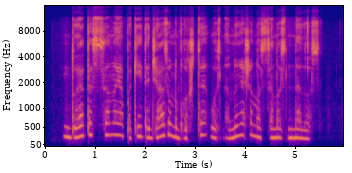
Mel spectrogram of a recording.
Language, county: Lithuanian, Utena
